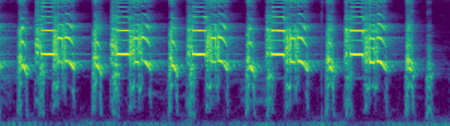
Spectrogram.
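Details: Calling female grey francolin in India, rasping high notes repeated in a steady rhythm, about two phrases per second, each a paired harsh squawk, with faint low background rumble.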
